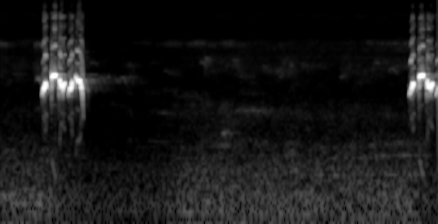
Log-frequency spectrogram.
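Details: Sooty-headed bulbul in full song, used to prompt male bulbuls to answer: a half-second run of rapid, rolling whistled notes, then a silence with soft low rumble, and the start of the next phrase.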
